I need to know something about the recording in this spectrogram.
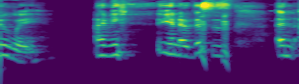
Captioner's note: laughs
